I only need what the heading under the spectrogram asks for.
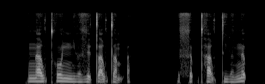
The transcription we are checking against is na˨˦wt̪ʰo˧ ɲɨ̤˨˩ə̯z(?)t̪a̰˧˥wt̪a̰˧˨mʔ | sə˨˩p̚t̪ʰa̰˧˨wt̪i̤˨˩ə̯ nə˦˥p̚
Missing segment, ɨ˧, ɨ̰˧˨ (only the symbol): ɨ̰˧˨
